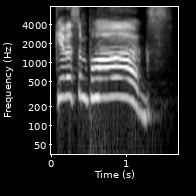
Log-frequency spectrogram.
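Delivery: high, slow, loud hype announcement; sing-song host announcing plugs; announcer call. Acted.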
